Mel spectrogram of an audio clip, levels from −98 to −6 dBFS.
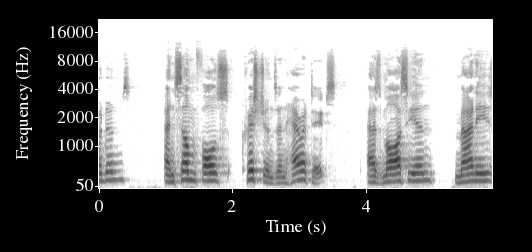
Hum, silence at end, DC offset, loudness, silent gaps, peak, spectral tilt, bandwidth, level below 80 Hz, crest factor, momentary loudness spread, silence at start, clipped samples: none; 0 s; under 0.1%; -36 LUFS; none; -16 dBFS; -4 dB/octave; 12.5 kHz; -82 dBFS; 20 dB; 17 LU; 0 s; under 0.1%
